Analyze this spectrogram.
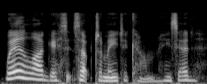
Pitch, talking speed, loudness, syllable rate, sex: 195 Hz, 320 wpm, -17 LUFS, 5.7 syllables/s, female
